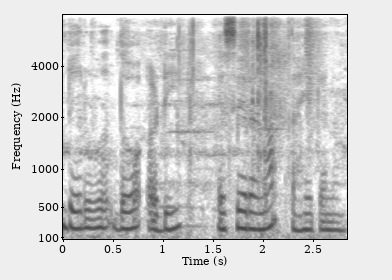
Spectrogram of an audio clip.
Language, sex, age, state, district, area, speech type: Santali, female, 18-30, West Bengal, Bankura, rural, spontaneous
